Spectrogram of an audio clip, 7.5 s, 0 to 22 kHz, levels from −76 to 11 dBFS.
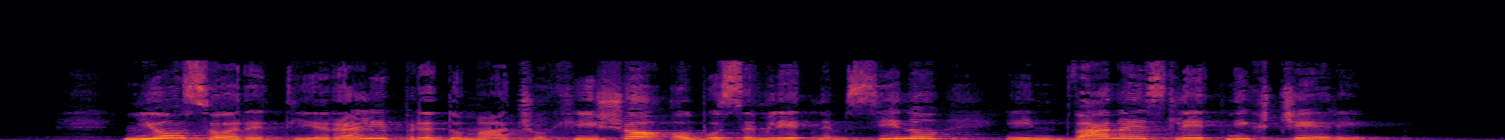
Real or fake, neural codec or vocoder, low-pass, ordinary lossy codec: real; none; 19.8 kHz; AAC, 32 kbps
